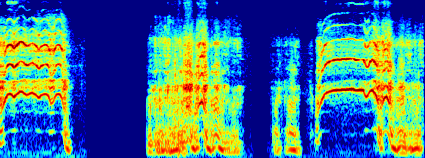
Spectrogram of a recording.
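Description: A horse whinnying: three calls, the first and last high and wavering.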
